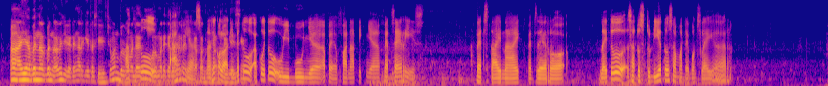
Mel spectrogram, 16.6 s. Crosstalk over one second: present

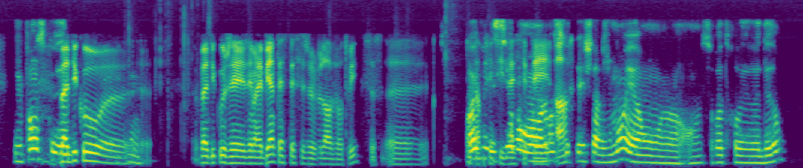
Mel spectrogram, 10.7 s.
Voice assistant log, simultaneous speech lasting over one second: present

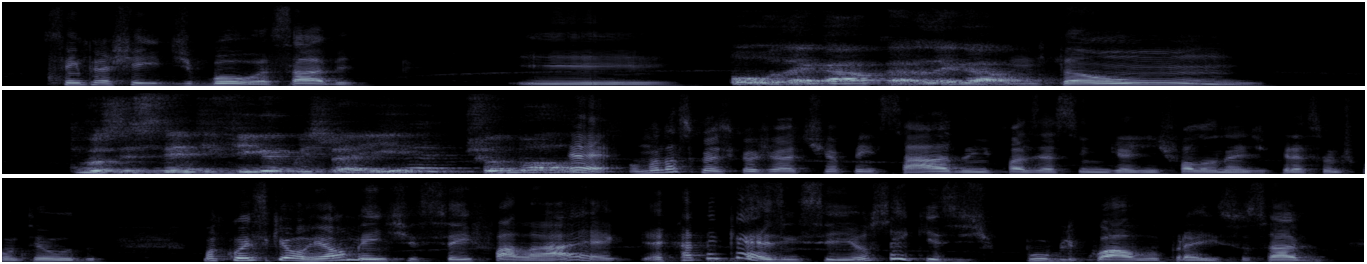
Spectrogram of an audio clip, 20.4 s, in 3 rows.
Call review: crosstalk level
none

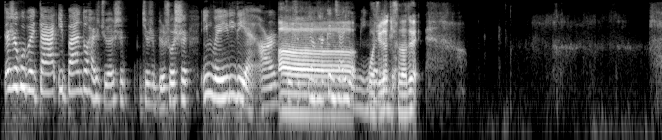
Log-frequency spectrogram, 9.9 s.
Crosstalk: present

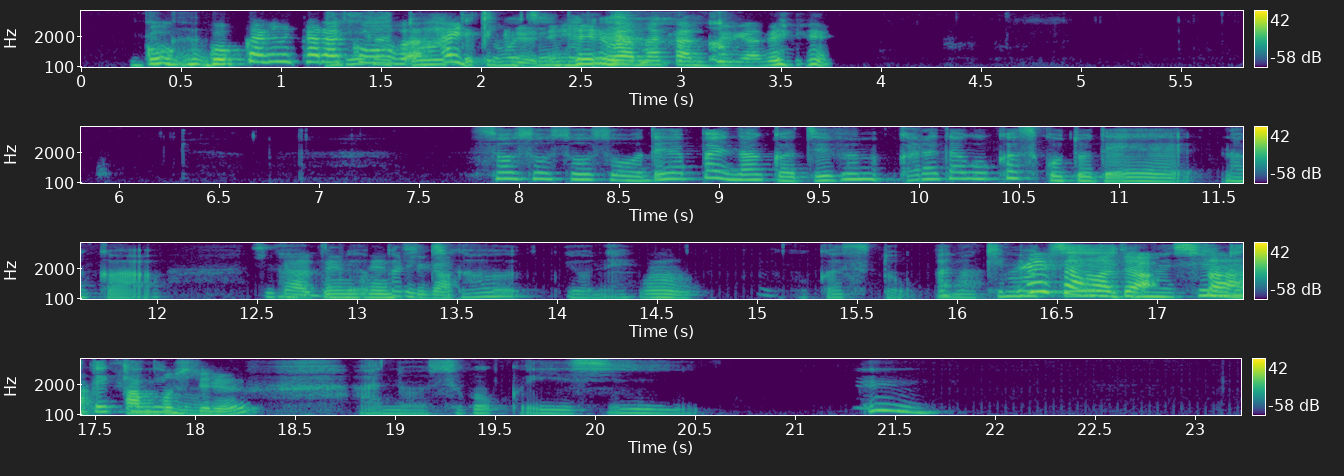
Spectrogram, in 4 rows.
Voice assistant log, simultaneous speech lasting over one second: present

